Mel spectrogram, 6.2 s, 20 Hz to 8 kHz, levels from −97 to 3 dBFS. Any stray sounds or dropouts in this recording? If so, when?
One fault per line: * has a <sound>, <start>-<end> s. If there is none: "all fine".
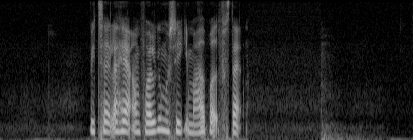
all fine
